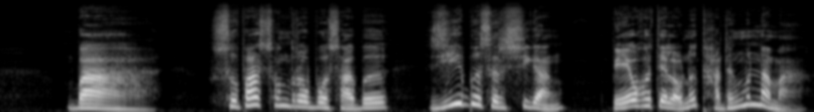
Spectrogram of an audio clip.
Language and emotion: Bodo, surprised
